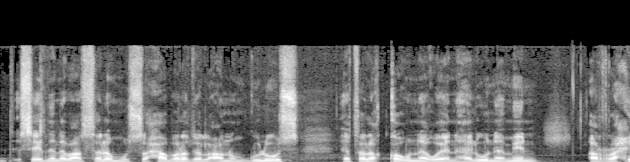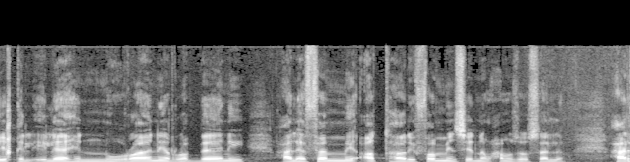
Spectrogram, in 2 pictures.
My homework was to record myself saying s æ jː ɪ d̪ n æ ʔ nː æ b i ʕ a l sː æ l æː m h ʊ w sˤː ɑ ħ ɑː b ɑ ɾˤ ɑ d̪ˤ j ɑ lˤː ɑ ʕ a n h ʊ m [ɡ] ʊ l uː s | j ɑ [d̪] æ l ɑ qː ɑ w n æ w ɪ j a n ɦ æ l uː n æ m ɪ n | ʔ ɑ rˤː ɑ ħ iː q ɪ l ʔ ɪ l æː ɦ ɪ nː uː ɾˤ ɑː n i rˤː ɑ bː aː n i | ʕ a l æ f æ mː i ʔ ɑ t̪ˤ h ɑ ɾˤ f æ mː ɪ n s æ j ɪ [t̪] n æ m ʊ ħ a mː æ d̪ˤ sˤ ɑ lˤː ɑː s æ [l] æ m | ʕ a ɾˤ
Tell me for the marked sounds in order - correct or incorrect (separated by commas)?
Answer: correct, incorrect, incorrect, incorrect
